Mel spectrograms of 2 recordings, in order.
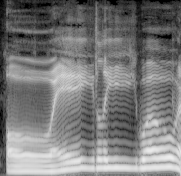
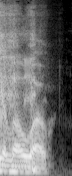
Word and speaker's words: Oyelowo: David Oyelowo, and how to say his last name. It's very accurate. Oyelowo.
